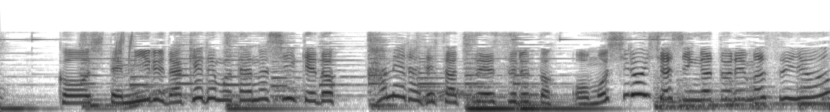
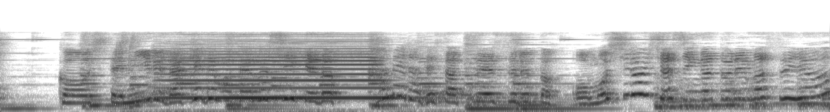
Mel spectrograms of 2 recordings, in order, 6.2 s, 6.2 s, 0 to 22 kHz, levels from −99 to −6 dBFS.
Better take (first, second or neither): first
